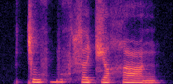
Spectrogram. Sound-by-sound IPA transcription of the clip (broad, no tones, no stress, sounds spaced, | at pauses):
ǀ u xʷ b u xʷ s ɒ t͡ɕ ɒ χ ɑ ŋ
